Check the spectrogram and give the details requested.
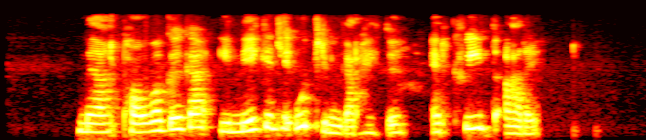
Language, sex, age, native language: Icelandic, female, 30-39, Icelandic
